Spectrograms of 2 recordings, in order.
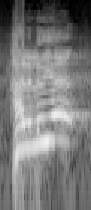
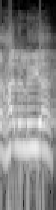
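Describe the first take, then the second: First: Very high, slow drawn-out shouted Hallelujah; mock shout. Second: High, loud, quick "Hallelujah" falling at the end; mock shout. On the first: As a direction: stretch "Hallelujah" out high and loud like a panicked mother. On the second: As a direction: snap out "Hallelujah" in a high cry. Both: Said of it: "Nung sumigaw yung nanay niya".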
